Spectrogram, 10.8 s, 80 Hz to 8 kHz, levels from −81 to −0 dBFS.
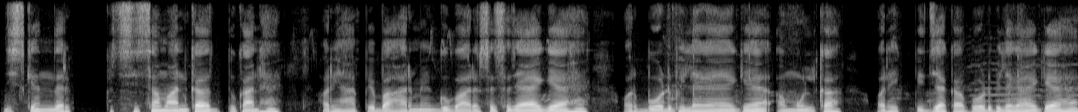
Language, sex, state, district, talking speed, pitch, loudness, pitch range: Hindi, male, Jharkhand, Palamu, 190 wpm, 140 Hz, -19 LUFS, 135-145 Hz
